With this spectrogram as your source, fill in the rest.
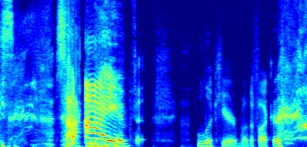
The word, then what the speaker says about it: sake: Well, I love some sake early Sake. in the morning. I think it's pronounced sake. Sake. You pronounce the E in Japanese.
